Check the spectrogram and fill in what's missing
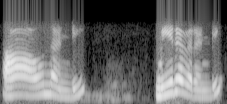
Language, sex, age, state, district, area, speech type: Telugu, female, 18-30, Telangana, Khammam, urban, conversation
